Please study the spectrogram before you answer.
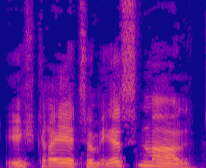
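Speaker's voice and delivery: high-pitched rooster calling down; rufender Hahn. A narrator's reading. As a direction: crow the words from the church tower. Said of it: "rief der goldene Hahn herunter". (hoch herunterrufender Hahn)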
